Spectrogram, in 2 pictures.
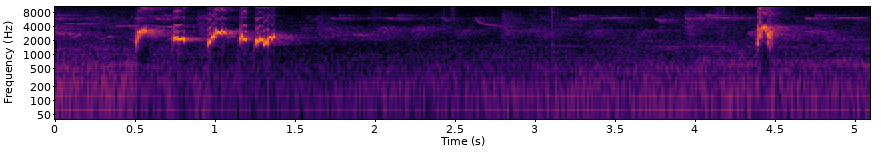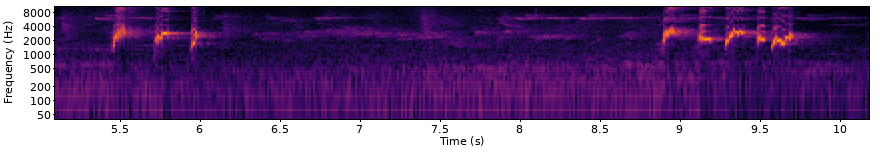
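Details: Red-whiskered bulbul's morning double-note song, like an old wild bird, used to coach other bulbuls: several groups of rapid, bright, slurred notes spread over about ten seconds, with faint high whistles between them.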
